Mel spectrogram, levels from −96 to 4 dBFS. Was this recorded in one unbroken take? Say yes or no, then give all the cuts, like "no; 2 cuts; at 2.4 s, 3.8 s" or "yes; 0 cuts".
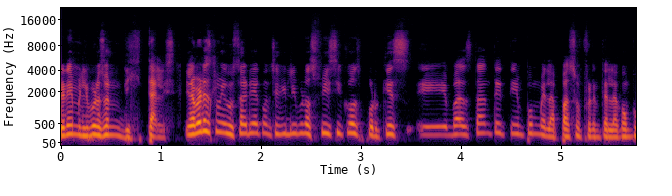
no; 1 cut; at 1.2 s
